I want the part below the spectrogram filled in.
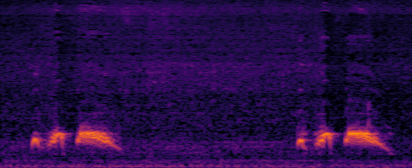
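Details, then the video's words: Two cooing phrases from a spotted dove used as a decoy. Each has two short clipped coos and then a prolonged mellow note that drops in pitch, with a pause of nearly two seconds between phrases. "เสียงนกต่อ นกเขาใหญ่"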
